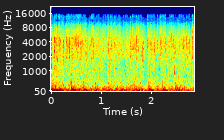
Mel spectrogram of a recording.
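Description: A MOAB bomb explosion sound effect: a loud, sustained roar of blast noise with a heavy low rumble that stays steady for about three seconds, with no voices.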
